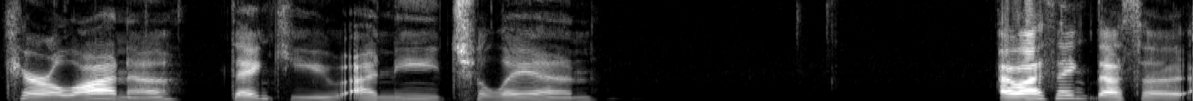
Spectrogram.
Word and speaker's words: Chelan: Okay, I went to Google, and I know it's Chelan, I think is how it's pronounced.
